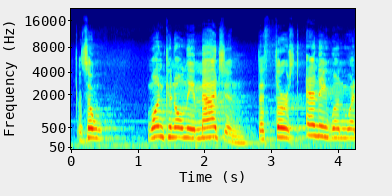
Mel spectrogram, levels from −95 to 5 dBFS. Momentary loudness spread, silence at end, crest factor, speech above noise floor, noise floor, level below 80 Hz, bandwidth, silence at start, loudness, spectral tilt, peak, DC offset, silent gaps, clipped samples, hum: 11 LU; 0 s; 16 dB; 28 dB; -46 dBFS; -52 dBFS; 11.5 kHz; 0.1 s; -18 LUFS; -4 dB/octave; -4 dBFS; under 0.1%; none; under 0.1%; none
